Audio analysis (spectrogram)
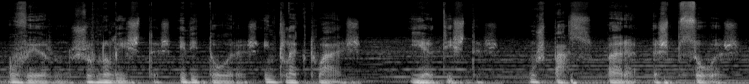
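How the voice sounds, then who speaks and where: Um homem fazendo a narração roteirizada de um vídeo promocional. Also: male voice, extremely low pitch. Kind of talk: scripted narration. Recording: music behind the voice. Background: music.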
